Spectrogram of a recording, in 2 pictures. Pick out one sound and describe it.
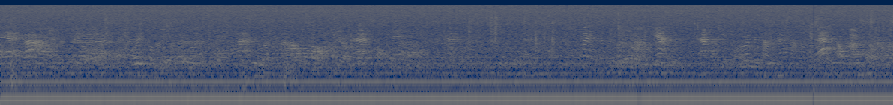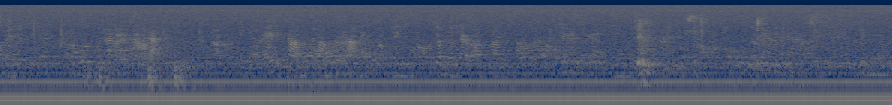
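A woman speaks calmly through a handheld microphone and loudspeaker.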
